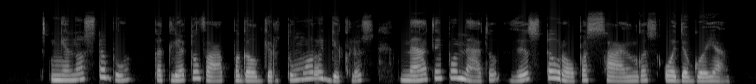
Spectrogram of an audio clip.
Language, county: Lithuanian, Vilnius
